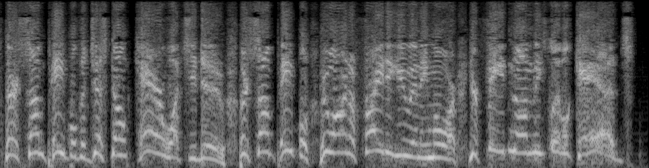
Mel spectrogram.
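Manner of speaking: high-pitched shouted accusation; furious tirade. Real, not acted. Host accusing officials of preying on kids, furious tirade.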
